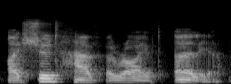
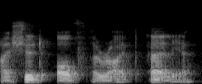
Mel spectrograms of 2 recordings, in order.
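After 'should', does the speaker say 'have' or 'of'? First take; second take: have; of. First: The word after 'should' is pronounced 'have'. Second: The word after 'should' is pronounced 'of'. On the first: The speaker calls it right. "it should be" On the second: The speaker calls it wrong.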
